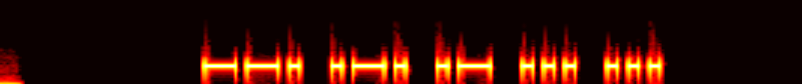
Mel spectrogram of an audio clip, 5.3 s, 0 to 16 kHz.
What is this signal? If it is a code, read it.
Morse code, heard as a keyed tone, about 17 wpm, 700 Hz. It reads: GRASS
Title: Five Letter Words - 17wpm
